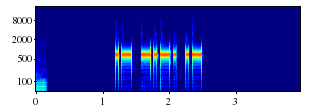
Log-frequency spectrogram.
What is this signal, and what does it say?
Morse code, heard as a keyed tone, about 25 wpm, 700 Hz. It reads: ACA
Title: USA Call Sign Postfixes - 3 Letters 25wpm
